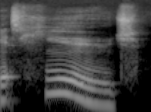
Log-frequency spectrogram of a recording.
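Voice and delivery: "huge" drawn out long; emphatic stretch. Shown as a demonstration. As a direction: stress and lengthen "huge". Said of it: "I wanna emphasize".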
